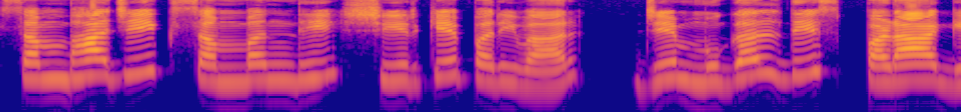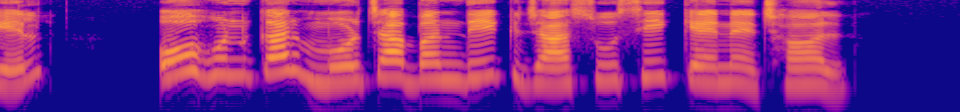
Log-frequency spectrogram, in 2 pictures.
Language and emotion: Maithili, neutral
